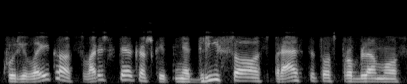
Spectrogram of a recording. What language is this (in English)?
Lithuanian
